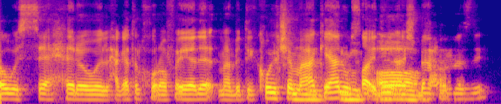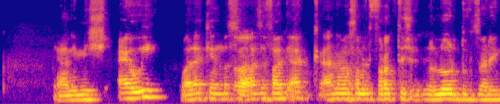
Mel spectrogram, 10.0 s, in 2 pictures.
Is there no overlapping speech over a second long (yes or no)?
no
